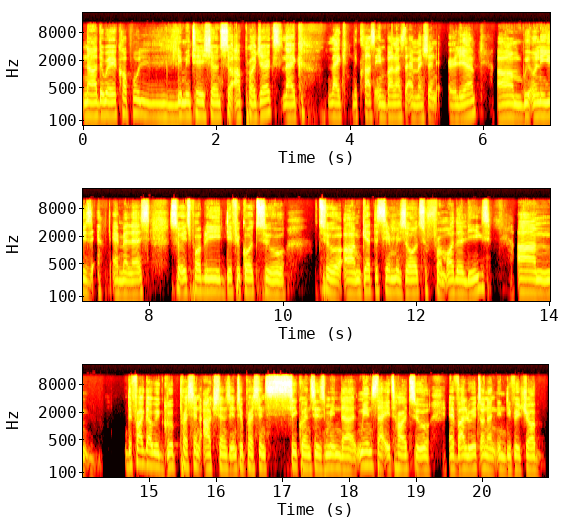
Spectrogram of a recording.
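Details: Male speaker with a self-reported stutter that shows as repetitions, prolongations or blocks. Stuttering.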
